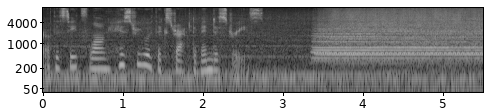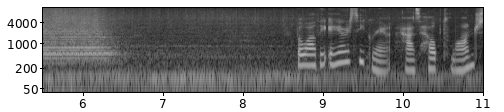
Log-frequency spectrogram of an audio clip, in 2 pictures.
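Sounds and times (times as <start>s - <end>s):
speech: 0.0s - 3.5s, 8.7s - 11.0s
coal train passing alongside a farm: 0.0s - 11.0s
train horn blaring: 3.4s - 6.7s.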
